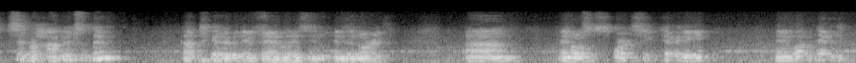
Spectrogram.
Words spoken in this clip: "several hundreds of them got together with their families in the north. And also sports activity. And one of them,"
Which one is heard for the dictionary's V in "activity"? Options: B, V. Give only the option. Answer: V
